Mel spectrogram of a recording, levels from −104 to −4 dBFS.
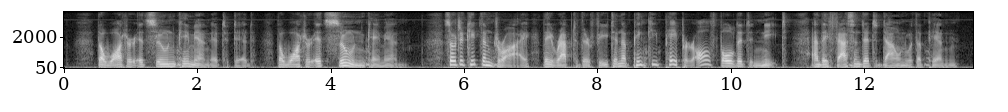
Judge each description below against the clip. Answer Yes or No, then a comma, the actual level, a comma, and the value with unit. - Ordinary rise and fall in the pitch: No, wide, 7.5 semitones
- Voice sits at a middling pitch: No, low, 110 Hz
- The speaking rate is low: No, average, 150 wpm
